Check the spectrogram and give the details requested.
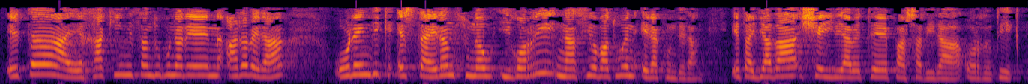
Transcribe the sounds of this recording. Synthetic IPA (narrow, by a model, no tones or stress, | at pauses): e̞t̪aʝakinisand̪uɣ̞unaɾe̞naɾaβ̞e̞ɾa | o̞ɾajnd̪ike̞st̪ae̞ɾant͡sunawiɣo̞rinasio̞β̞at̪ue̞ne̞ɾakund̪e̞ɾa | e̞t̪aʝaðaʃe̞jiʎaβ̞e̞t̪e̞pasaðiɾao̞ɾðut̪ik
